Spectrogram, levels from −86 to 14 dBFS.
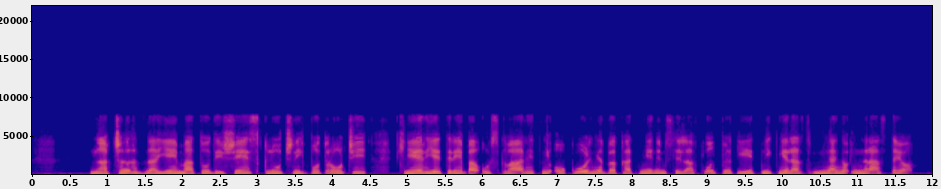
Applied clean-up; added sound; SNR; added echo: neural diffusion model UNIVERSE++.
